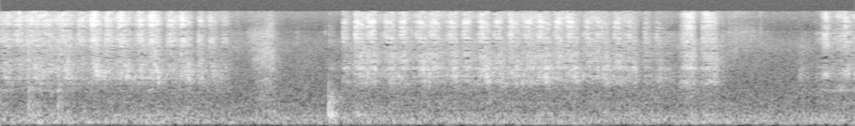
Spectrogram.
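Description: Long red-nailed fingers move a wooden colored pencil over a thin printed paper mandala coloring page lying flat on a dark table, rubbing and scratching the pencil lead across the paper to fill in color. The result is a soft, steady, bright scratchy rasp of back-and-forth strokes, with a brief pause and a small tap near the middle before the coloring continues.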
